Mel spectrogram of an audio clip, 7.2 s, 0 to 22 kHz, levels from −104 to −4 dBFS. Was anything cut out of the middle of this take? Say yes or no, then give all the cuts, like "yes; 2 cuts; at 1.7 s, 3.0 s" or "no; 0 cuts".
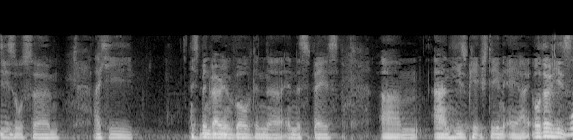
yes; 1 cut; at 5.8 s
